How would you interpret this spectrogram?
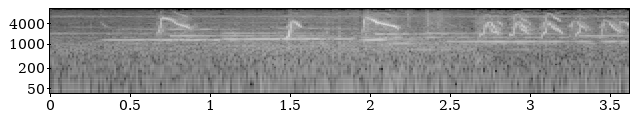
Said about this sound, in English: This is the Middle East. It is very hard to survive in this hot, dry land. This little creature, known as the Arabian bird, manages to survive in this difficult environment.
